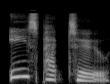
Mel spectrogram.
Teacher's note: For expecto, the consonants might be a little softer. The X might sound more like an S sound, expecto, and the O at the end might rise in pitch. Expecto, can you hear that upward inflection?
